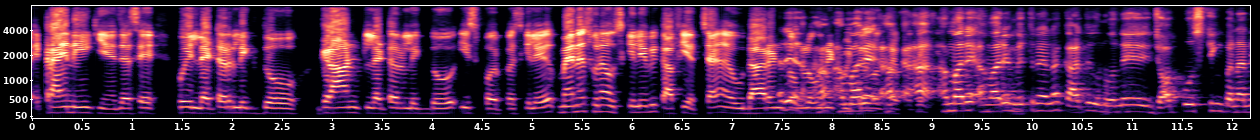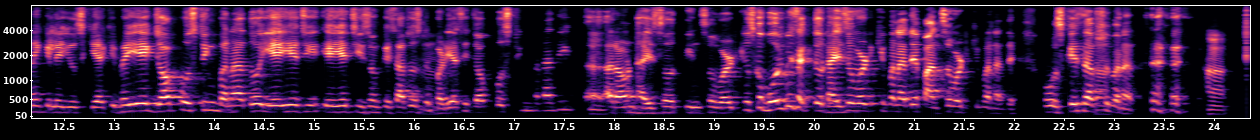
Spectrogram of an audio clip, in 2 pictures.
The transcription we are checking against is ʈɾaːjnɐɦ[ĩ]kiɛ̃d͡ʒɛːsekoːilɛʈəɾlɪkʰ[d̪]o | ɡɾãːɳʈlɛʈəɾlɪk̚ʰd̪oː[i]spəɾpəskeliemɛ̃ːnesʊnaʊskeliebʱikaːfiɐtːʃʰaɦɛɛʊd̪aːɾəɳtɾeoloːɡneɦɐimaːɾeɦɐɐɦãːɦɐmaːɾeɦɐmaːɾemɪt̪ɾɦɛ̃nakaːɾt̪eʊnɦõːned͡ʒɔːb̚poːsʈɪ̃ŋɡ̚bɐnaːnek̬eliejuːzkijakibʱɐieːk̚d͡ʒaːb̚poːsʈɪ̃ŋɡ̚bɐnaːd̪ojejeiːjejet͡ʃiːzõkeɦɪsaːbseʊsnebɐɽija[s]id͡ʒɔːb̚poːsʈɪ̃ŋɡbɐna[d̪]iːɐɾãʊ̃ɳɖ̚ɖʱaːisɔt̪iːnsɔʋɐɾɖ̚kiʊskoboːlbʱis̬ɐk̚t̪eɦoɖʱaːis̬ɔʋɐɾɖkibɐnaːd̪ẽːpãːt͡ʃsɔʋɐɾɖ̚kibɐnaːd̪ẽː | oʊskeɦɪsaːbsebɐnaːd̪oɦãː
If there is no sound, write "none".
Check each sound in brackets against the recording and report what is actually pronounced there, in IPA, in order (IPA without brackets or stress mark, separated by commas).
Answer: ĩ, d̪, ɪ, s, d̪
